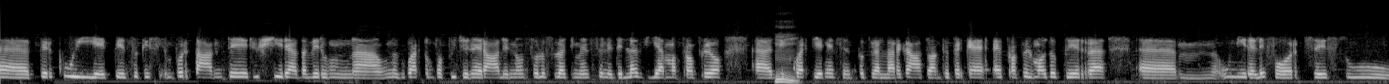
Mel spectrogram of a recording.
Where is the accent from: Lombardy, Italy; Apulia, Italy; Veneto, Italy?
Lombardy, Italy; Varese; now in Milan, Italy; anch'io non sono di Milano, sono di Varese, vivo a Milano da diversi anni, però in questo quartiere da 2 anni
